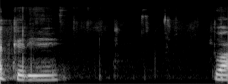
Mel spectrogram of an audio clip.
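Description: A man's voice speaking for about the first half-second, then near quiet with a couple of faint clicks.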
